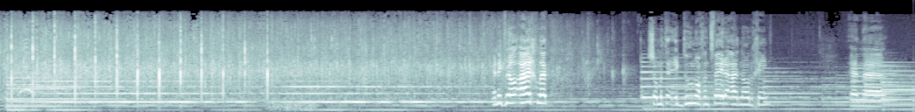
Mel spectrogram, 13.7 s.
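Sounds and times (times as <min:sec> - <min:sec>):
audience applause: 0:00.0 - 0:09.7
speech: 0:07.4 - 0:08.4, 0:09.8 - 0:11.7, 0:12.8 - 0:13.5.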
